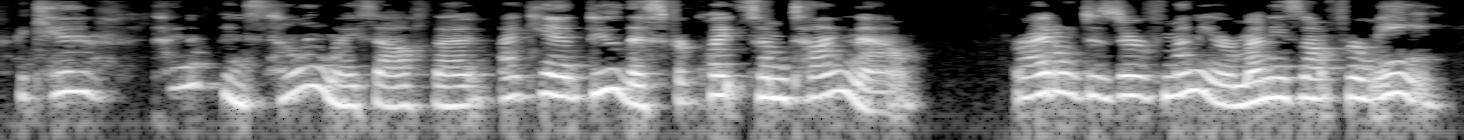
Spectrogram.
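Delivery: soft, inward confession of doubt; quiet self-doubt. Acted. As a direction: murmur it to yourself as a realisation. Acts out quiet limiting self-talk.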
